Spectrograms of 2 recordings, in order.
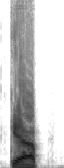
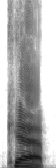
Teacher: ক এবং খ এর মিশ্রিত সাউন্ড, যেটি বিদেশিরা উচ্চারণ করে থাকে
